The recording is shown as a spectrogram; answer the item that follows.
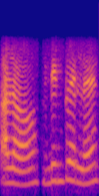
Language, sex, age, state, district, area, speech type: Malayalam, female, 30-45, Kerala, Kasaragod, rural, conversation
